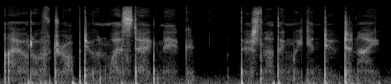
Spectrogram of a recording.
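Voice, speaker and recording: A woman voicing a gruff, commanding man who stays in control, all in a whisper. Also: a little fast, sharp tone, lightly acted. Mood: grave.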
